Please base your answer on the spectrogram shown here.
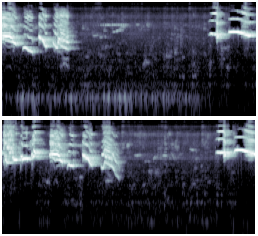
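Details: Oriental magpie-robin in full song, played to make other magpie-robins answer: loud, rich whistled phrases with quick rising and falling slurs and trills, delivered in bursts separated by pauses of a few seconds; faint low buzzing during one pause.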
